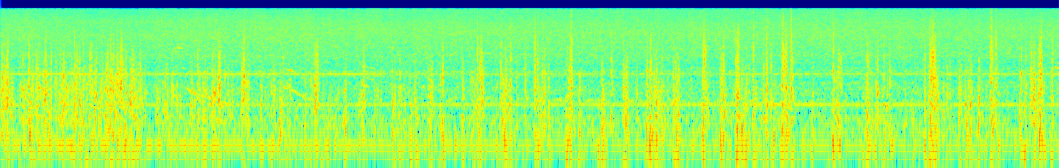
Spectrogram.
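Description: Motorboat running at speed under tow load, its engine a steady drone with a constant whine, under wind buffeting the microphone and the rush of water in the wake.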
